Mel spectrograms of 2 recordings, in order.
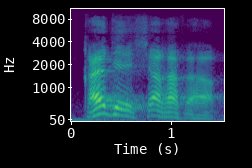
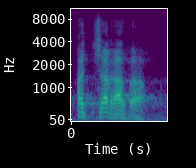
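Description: First: The d is released with a clear bounce. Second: The d merges into the following sh sound. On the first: This is the proper recitation. The speaker calls it right. "لا بد من القلقلة" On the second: This is the colloquial way of reading. The speaker calls it wrong. "ما تقولش قد شغفها، قد شغفها، هذه قراءة العامية"

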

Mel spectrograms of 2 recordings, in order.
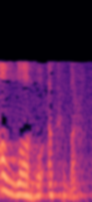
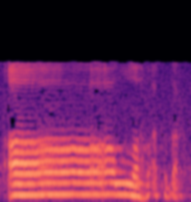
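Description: First: It is said straight with short vowels. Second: It is said with drawn-out vowels. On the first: The speaker calls it right. "Langsung Allahu Akbar" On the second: The speaker calls it wrong. "panjangkan. Ini suatu kesalahan"

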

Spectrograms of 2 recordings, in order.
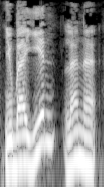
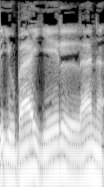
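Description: First: The n is pronounced before the l. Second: The n merges into a doubled l. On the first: "Ditulisnya ada bunyi N-nya" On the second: "Dibacanya menjadi yubayil lana"

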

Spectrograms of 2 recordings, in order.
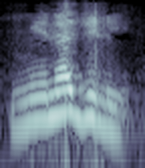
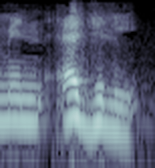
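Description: First: The n takes an a, with no glottal stop. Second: The n is vowelless, followed by a glottal stop. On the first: "بالنقل مع فتح النون" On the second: "هذه قراءة الجماعة"

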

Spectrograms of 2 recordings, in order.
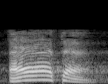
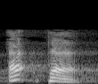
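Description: First: One glottal stop is followed by a long vowel. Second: Two glottal stops begin the word. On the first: The second hamza has become a long vowel. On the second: This is the word's underlying form.

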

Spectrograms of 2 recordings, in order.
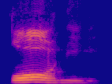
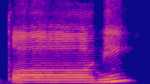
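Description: First: The long vowel is held for two counts. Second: The long vowel is stretched far too long. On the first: The speaker calls it right. "بل طاني" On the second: The speaker calls it wrong. "فلا نقول طاني"

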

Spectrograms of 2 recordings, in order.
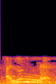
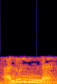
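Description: Both takes have the same delivery.

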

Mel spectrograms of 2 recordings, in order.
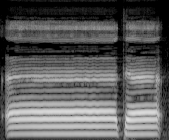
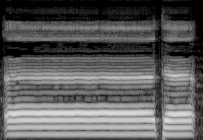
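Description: First: The long vowel is held a medium length. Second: The long vowel is held very long. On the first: "التوسط" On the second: "الطول، ثلاث ألفات"

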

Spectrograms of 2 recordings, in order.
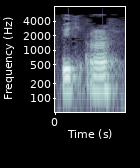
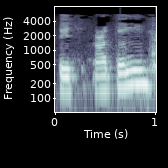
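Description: First: The word ends without the case ending. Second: The word ends with the full case ending.

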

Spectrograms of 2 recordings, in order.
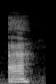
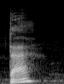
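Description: First: The t is a doubled, stronger consonant. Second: The t is a single plain consonant. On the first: "Cuando pronuncio ta, con dos consonantes" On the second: "cuando pronuncio ta, es una consonante"

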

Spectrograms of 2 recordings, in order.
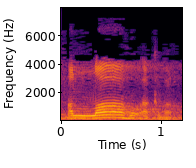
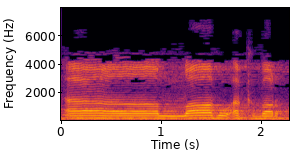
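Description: First: It is said as a firm, decisive statement. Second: It is drawn out and sounds like a question. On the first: It firmly declares that God is greatest. The speaker calls it right. "على وجه الجزم" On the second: It asks whether God is greatest. The speaker calls it wrong. "الآن هذا تلحين، كأنه يسأل الناس هل الله أكبر"

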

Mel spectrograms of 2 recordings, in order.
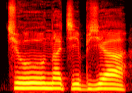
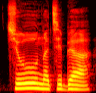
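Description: First: It is said in a Jewish accent. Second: It is said in a plain local accent.

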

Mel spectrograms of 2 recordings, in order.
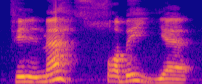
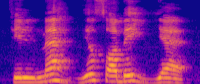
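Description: First: The d is merged fully into the following s. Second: The d carries only a brief partial vowel. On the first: "الإدغام" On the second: "الروم ... جزء من الحركة"

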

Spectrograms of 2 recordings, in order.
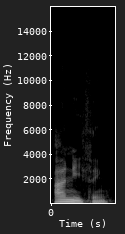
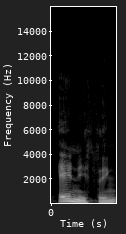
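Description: First: The first vowel sounds like in 'cat'. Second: The first vowel sounds like in 'bed'. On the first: The speaker calls it wrong. "y no anything" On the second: The speaker calls it right. "Se dice anything"

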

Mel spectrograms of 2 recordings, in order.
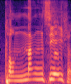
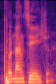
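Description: First: The middle 'nun' syllable is strong and loud. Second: The middle 'nun' syllable is light and weak. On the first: The speaker calls it wrong. "但是你說讀pronunciation 呢又錯的" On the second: The speaker calls it right. "其實它是讀一個輕音"

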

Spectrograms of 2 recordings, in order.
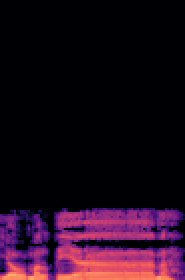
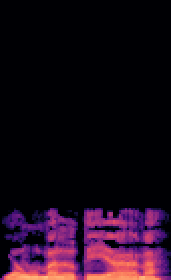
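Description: First: The long vowel is stretched out extra long. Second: The long vowel is held only two beats. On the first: The speaker calls it wrong. "لا تمد الألف، لا تقول يوم القيامة" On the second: The speaker calls it right. "يوم القيامة بس"

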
